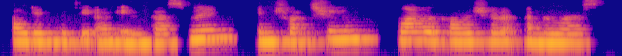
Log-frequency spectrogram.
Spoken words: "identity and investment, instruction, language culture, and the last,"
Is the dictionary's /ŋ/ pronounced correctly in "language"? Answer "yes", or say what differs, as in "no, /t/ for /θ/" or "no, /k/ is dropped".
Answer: no, /ŋ/ is dropped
